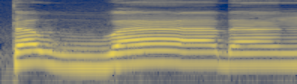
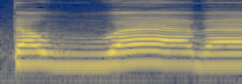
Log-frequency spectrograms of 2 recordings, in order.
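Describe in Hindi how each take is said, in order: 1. शब्द का आख़िरी साउंड 'n' है। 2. शब्द लंबे स्वर पर खत्म होता है, बिना 'n' के।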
